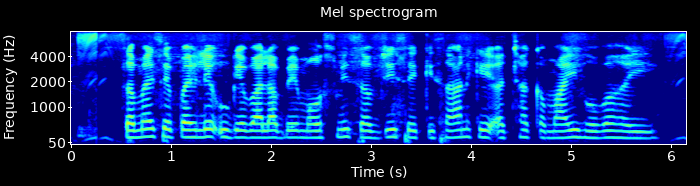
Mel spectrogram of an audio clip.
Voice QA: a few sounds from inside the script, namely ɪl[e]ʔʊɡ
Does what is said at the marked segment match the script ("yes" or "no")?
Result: yes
